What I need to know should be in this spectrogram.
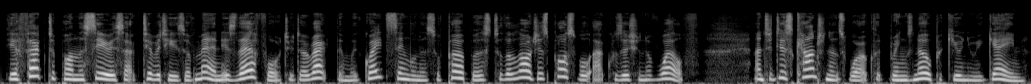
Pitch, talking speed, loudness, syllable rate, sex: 235 Hz, 200 wpm, -18 LUFS, 6.4 syllables/s, female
